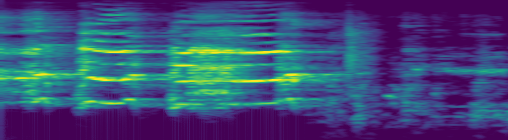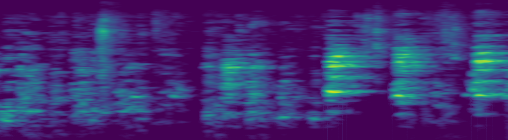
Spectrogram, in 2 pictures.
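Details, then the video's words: Crossbred backyard chickens with Pelung, Bangkok and Ketawa ancestry crowing; a bright harmonic crow in the first two seconds, followed by rapid, chopped syllables and overlapping clucks from other birds. "ternak ayam di halaman belakang hasil persilangan pelung bangkok ketawa berkokok"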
